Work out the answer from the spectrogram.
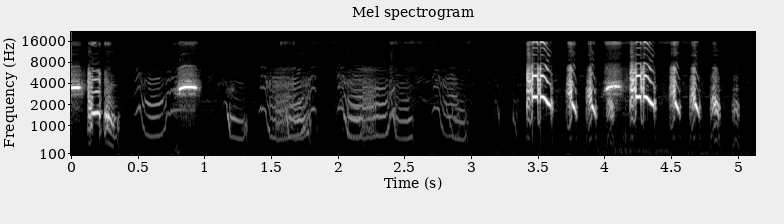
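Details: Grey francolin, a teetar of the local Desi or Dakhni type, calling in harsh repeated notes: a series of squawky, wavering phrases, a short pause, then a faster run of loud, sharp, clipped calls at the end.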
